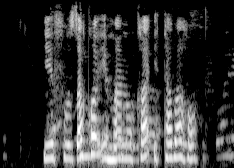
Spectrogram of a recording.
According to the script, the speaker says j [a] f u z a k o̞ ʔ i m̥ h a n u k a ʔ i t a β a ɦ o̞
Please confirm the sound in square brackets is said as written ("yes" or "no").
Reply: no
